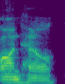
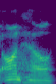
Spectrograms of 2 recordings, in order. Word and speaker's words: Onhell: that yet so you're on hell oh oh and h-e-l-l-o an HDL which is the Spanish pronunciation of my real name so you call me on hell it's actually promised eats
